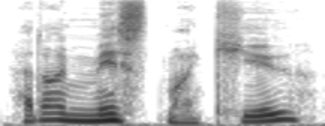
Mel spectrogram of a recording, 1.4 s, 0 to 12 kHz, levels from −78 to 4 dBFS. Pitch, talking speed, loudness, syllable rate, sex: 150 Hz, 220 wpm, -17 LUFS, 5.5 syllables/s, male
